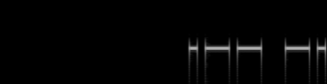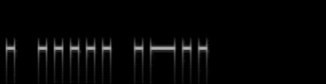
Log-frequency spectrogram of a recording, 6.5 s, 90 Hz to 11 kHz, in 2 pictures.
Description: Morse code, heard as a keyed tone, about 15 wpm, 700 Hz. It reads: WD5L
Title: USA Call Signs - 4 Characters - Repeated 2x - 15wpm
